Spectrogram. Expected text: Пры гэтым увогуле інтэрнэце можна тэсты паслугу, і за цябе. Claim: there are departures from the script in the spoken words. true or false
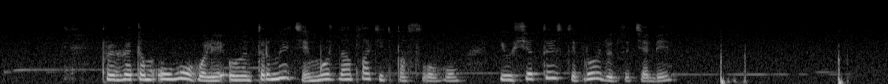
true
